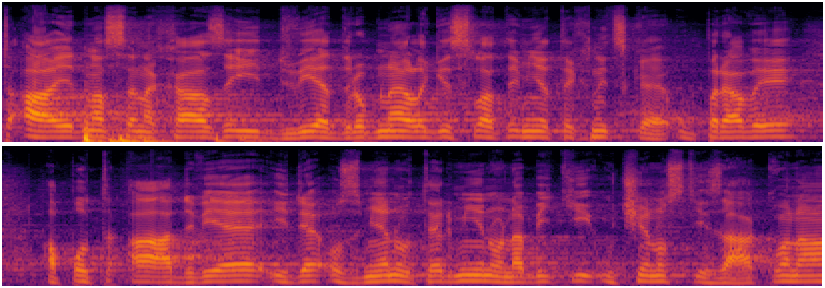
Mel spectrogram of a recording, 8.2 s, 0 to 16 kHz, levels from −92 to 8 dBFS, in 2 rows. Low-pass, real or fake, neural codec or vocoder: 14.4 kHz; real; none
